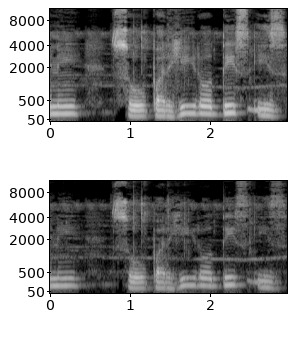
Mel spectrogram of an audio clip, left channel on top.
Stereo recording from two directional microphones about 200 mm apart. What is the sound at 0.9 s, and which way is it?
Speech, 15° left (ahead or behind).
